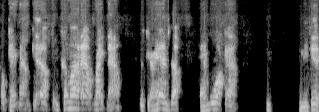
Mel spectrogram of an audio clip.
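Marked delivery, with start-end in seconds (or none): 0.0-4.7 high-pitched, loud yelled voice. Retelling how you ordered a man out, a negotiator beside you: retelling a yell. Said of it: "I yelled".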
